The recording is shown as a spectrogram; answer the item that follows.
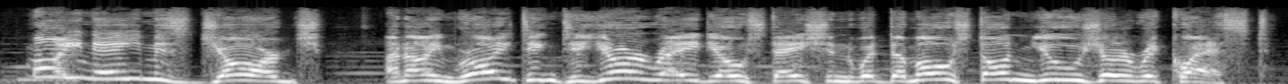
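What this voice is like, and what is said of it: Put-on Irish accent. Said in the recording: “Would you like me to read this in an Irish accent? ... I can stop the accent whenever.”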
